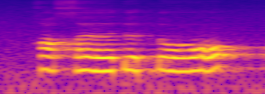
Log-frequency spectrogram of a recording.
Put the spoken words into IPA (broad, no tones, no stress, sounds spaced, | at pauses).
q ɔ χ ɜ ɗ ə ɗ ɔ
